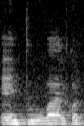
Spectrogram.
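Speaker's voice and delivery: slow, low, even monotone, syllable by syllable; syllable-counting recitation. Shown as a demonstration. Teacher recalling how school poems were measured, syllable-counting recitation. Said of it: "And we counted the syllables".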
